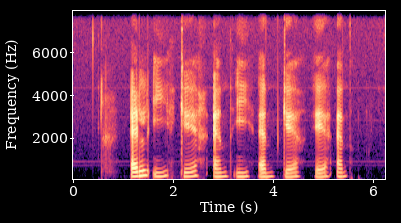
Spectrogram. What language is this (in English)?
Norwegian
